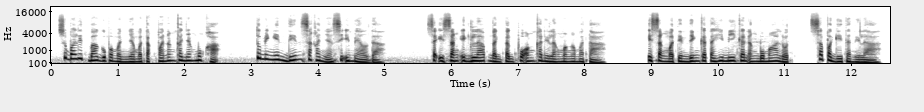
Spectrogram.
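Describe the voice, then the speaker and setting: A woman with a Filipino accent narrating a scripted dramatic story in measured, sentimental phrasing. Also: fairly low pitch, warm tone.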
